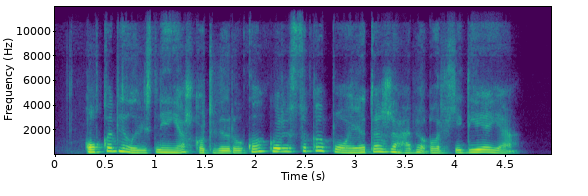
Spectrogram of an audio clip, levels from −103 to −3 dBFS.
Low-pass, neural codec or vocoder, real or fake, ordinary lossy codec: 10.8 kHz; codec, 24 kHz, 1 kbps, SNAC; fake; Opus, 32 kbps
